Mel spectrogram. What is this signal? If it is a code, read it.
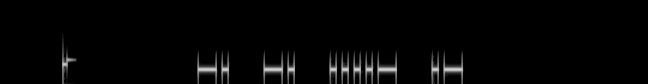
Morse code, heard as a keyed tone, about 20 wpm, spaced as for 14 wpm, 700 Hz. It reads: NN4A
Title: 048 Lesson 9g - Number 4 - Call Signs 20wpm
